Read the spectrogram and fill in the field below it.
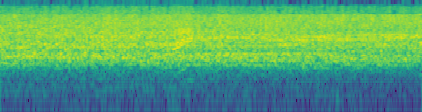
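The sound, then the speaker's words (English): A loud, sustained crowd cheer, a dense roar of many voices yelling and whooping at a steady level for a couple of seconds without letting up. “The crowd loves it. That was a really loud cheer.”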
